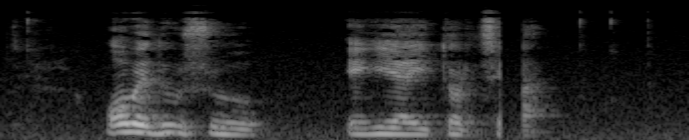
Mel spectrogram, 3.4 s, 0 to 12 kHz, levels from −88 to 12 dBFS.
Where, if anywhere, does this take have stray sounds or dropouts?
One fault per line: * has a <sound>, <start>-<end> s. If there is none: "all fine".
* has a dropout, 2.5-2.6 s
